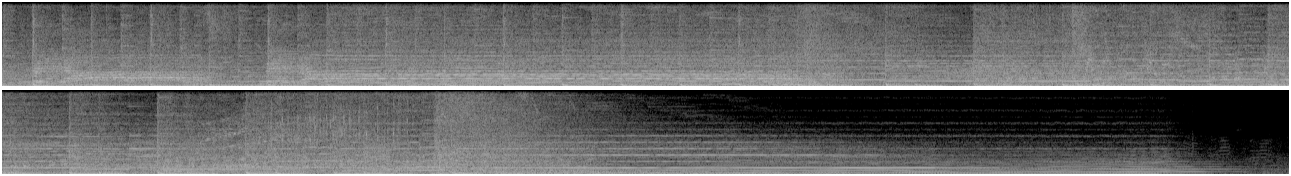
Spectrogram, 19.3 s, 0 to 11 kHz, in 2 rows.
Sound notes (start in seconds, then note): 10.0 explosions; 14.3 song ends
